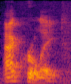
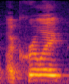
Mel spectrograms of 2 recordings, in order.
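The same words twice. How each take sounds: First: ACRYLATE stressed on the first syllable, AK-ruh-late; "acrylate" set down firmly as AK-ruh-late, falling; corrected pronunciation. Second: ACRYLATE stressed on the second syllable, uh-KRIL-ate; tentative pronunciation. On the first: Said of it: "that's how you pronounce it". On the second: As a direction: say "acrylate" hesitantly as uh-KRIL-late. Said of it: "I'm gonna try to pronounce this". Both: Shown as a demonstration.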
